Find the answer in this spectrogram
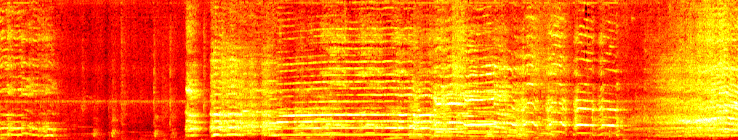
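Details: Kukuak Balenggek chicken, a Solok native singing breed, gives an extended crow with a steady series of evenly repeated arched notes under bright sustained tones, after a quieter opening with scattered knocks.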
